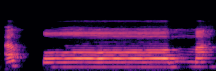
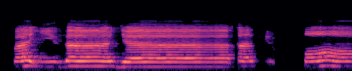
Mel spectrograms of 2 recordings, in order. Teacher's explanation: Jangan lupa mim yang bertasydid wajib ada gunnah, tidak boleh langsung at-tammah.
